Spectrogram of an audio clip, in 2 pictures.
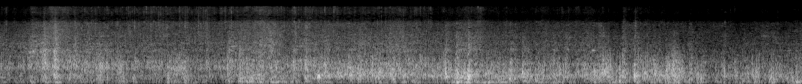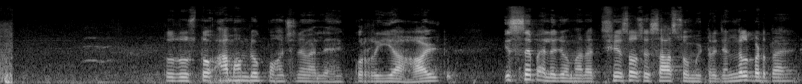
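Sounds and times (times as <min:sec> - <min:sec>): wheels clacking on rails: 0:00.0 - 0:08.2
train coaches rumbling: 0:00.0 - 0:16.0.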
